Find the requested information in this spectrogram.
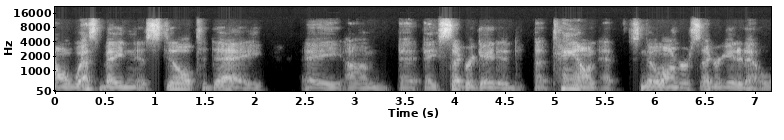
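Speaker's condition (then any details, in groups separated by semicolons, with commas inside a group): No condition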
